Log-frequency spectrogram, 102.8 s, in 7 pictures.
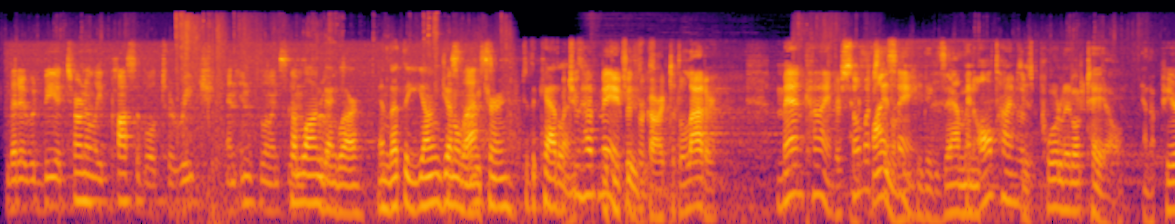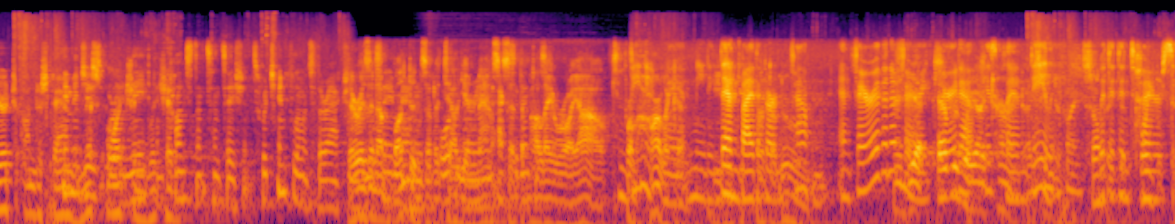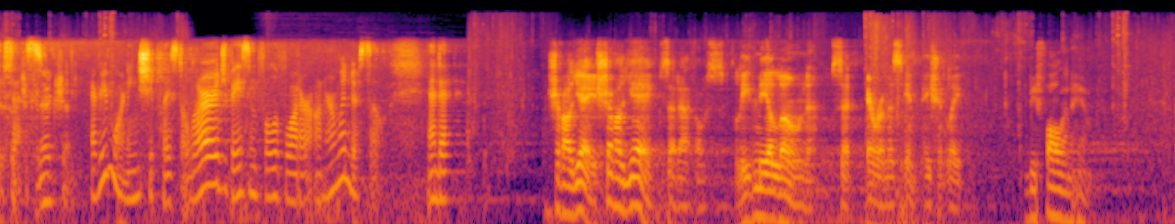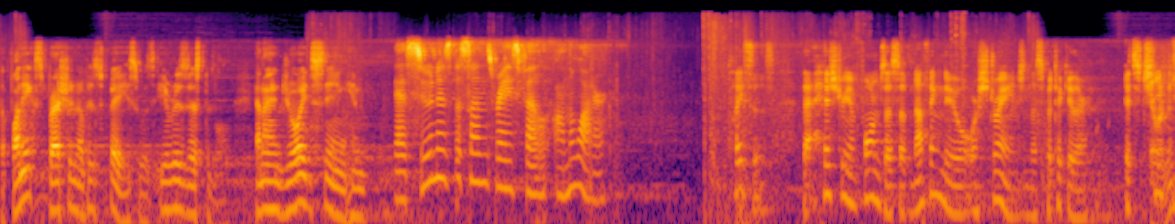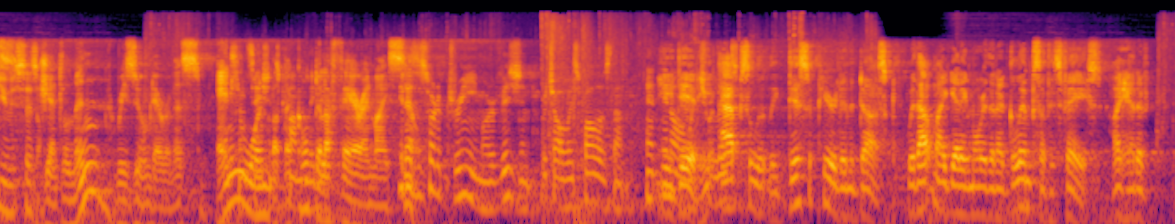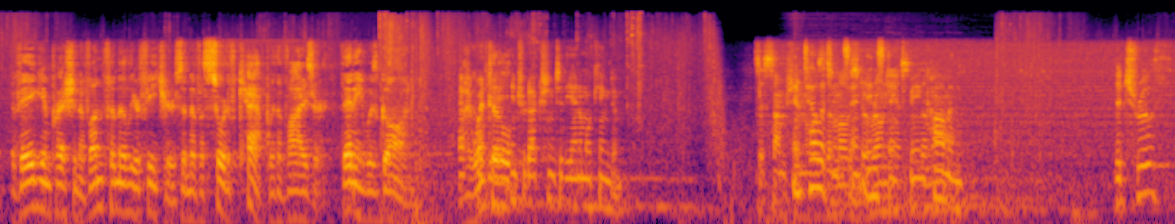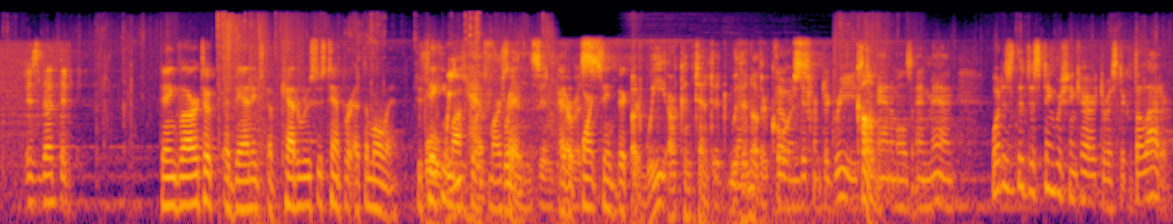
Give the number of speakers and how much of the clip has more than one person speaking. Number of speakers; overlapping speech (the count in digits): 8, about 30%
